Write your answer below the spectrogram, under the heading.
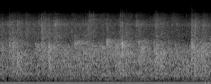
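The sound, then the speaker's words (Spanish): A church audience claps for Jesus during a sermon, with a thick, continuous wash of applause at a steady level and a low hum underneath. “Dale un aplauso a Jesús por eso.”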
